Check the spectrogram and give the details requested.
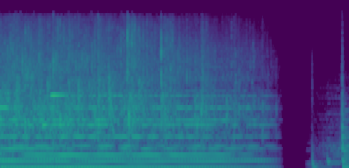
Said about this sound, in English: Let's give all those that prayed that prayer today a big, big hand clap.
